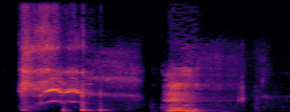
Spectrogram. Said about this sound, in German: Entschuldigung, vor lauter Corona muss ich schon husten.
